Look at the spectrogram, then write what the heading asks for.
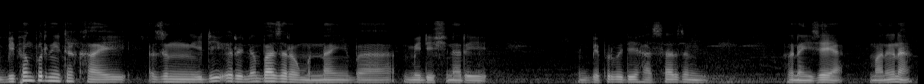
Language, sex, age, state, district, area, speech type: Bodo, male, 18-30, Assam, Baksa, rural, spontaneous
